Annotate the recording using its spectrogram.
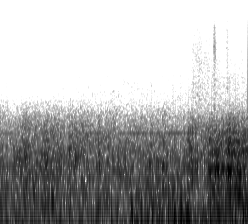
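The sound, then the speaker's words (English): Heavy rain, the long-awaited rains of the southern Serengeti, pours down steadily in a storm on the plain, a dense, continuous wash of sound with a deep rumbling undertone that swells slightly toward the end. No voices. “Hunched over and drenched, a vulture stands in the pouring rain, oblivious to the water dripping from its dark feathers.”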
